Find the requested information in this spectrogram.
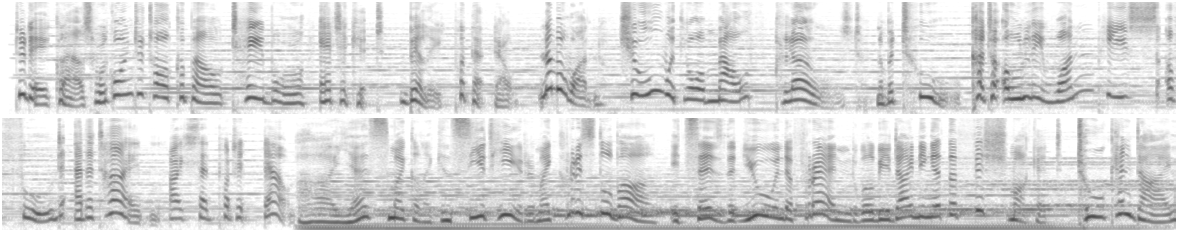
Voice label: character; character demo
